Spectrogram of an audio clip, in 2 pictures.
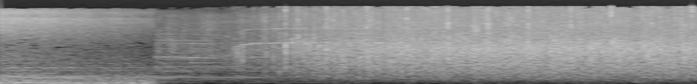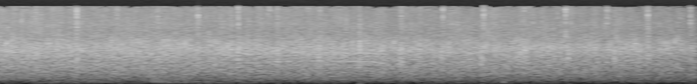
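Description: The dance performance's music ends about a second in, and then an audience applauds steadily.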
